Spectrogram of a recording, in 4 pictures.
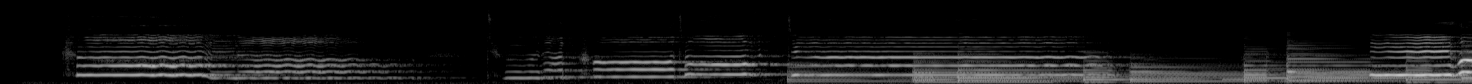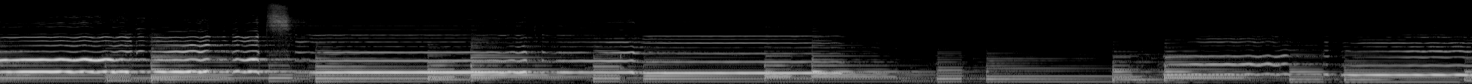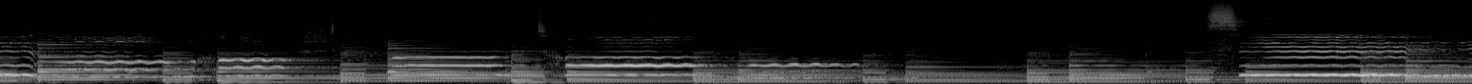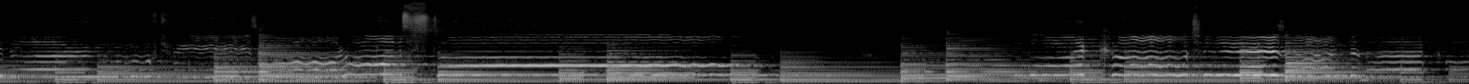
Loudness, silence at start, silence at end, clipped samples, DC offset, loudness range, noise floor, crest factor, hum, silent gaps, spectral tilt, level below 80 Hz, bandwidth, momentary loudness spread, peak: -24 LUFS; 0.75 s; 0 s; under 0.1%; under 0.1%; 16 LU; -72 dBFS; 20 dB; none; none; -6 dB/octave; -68 dBFS; 15 kHz; 20 LU; -6 dBFS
